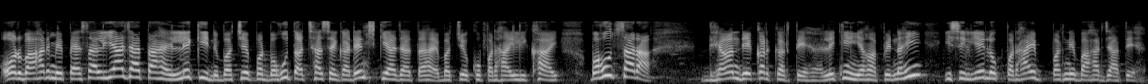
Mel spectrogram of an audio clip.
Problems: constant background noise, continuous background conversations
